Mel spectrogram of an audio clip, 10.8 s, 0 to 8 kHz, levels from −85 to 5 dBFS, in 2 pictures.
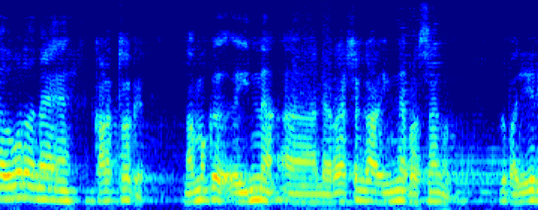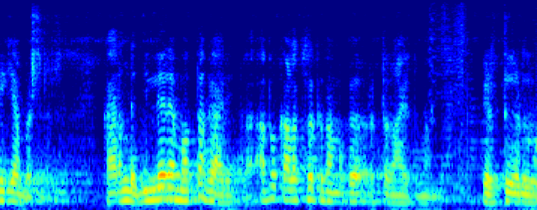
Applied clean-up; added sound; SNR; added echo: neural separator model SepFormer DNS4.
